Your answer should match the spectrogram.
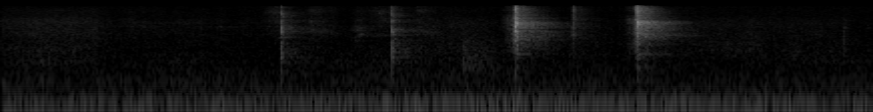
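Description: A pocket lighter being struck several times: sharp scraping clicks of the flint wheel, the two loudest just past halfway and about three seconds in, the lighter catching to heat solder on the wire joints. A low steady hum runs underneath.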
